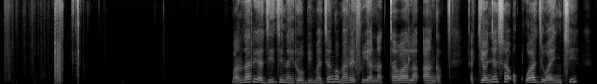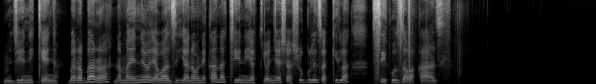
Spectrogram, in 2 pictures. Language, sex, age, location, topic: Swahili, female, 25-35, Nairobi, government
